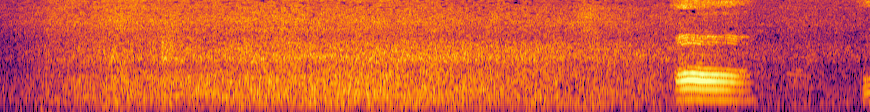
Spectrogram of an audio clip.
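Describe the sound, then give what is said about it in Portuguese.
A steady, hollow rushing like ocean waves heard through a seashell held to the ear, continuous, swelling gently before a brief tonal hum breaks in near the end. “Encostas um ao ouvido e ouves o mar.”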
